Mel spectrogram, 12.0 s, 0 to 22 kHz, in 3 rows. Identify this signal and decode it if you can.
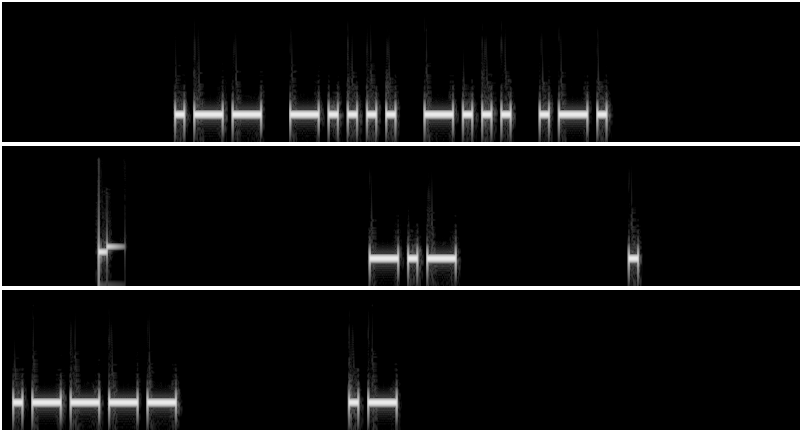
Morse code, heard as a keyed tone, about 25 wpm, spaced as for 13 wpm, 700 Hz. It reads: W6BR KE1A
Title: USA Call Signs - 4 Characters - 6x Character Spacing - 25wpm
